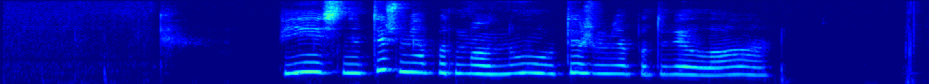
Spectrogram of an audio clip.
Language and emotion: Russian, sad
